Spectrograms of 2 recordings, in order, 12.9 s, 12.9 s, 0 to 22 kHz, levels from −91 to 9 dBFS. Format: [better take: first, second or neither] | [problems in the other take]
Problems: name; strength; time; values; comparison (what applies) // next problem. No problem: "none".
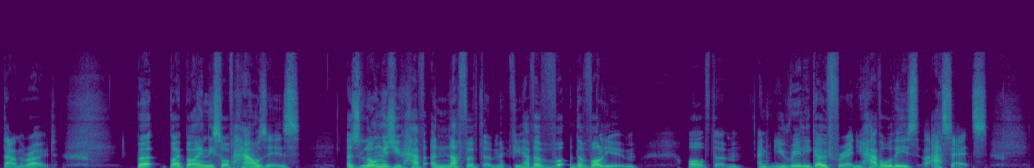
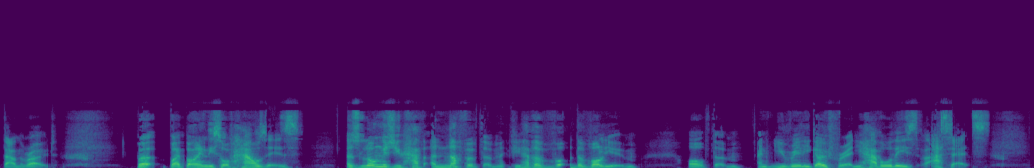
first | garbled, watery; badly; nothing above 7.5 kHz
